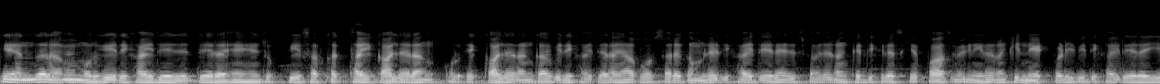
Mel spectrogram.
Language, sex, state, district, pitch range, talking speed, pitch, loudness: Hindi, male, Chhattisgarh, Korba, 100-105 Hz, 250 wpm, 100 Hz, -17 LUFS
